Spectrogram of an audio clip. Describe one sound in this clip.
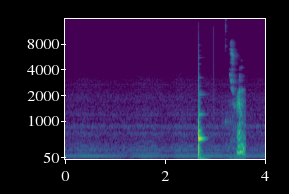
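Food is set down onto a plate with a short clatter.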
